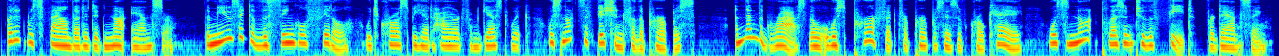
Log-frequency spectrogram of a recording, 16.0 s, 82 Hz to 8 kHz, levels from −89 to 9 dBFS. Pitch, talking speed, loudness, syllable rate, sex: 205 Hz, 175 wpm, -20 LUFS, 4.5 syllables/s, female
